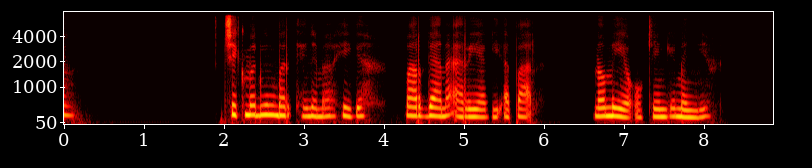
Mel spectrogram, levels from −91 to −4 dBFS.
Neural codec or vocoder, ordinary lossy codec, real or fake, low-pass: codec, 16 kHz, about 1 kbps, DyCAST, with the encoder's durations; MP3, 64 kbps; fake; 7.2 kHz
